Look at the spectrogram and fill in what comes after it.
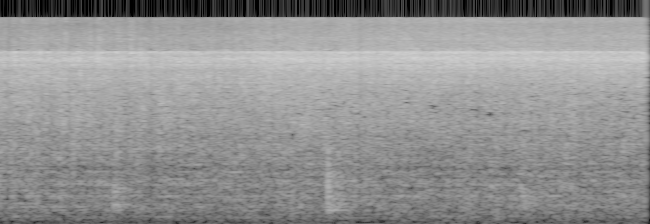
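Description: Chopped tomatoes and onions frying in hot mustard oil in a kadai: a loud, steady sizzle, with one faint tap about halfway through.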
